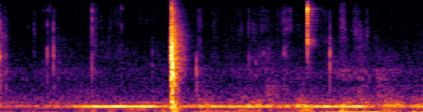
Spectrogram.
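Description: Faint clicks and light handling noise as a charging cable is wound around a plastic cable-organizer base, with a sharper click near the middle and another about three seconds in. A faint steady low hum runs underneath.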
